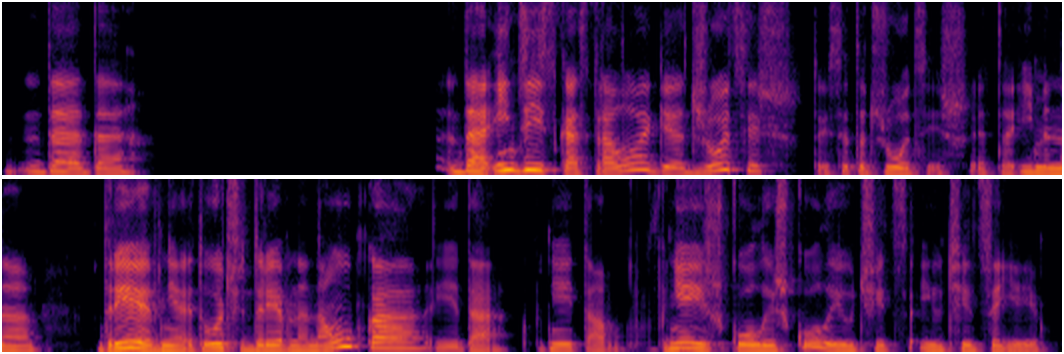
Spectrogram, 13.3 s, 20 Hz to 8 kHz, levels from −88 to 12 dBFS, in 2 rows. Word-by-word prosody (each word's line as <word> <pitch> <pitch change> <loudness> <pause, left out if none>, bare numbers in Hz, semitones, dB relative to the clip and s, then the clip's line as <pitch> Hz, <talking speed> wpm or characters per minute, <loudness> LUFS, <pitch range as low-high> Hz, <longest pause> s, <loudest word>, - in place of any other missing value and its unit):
Да 220 -2 -3
да. 205 0 -7 1.9
Да, 220 0 +4
индийская 285 -3 +6
астрология, 220 +3 -3
джотиш, 250 - -5 0.3
то - - -16
есть - - -14
это 220 0 -7
джотиш. 190 -3 -6
Это 195 -2 -13
именно 195 -3 -1 0.3
древняя, 200 -4 +6
это 210 +3 -1
очень 220 -5 +2
древняя 195 -2 +1
наука, 240 - +1
и 110 0 -8
да, 175 - -6 0.2
в 185 - -20
ней 215 0 -1
там 195 -2 -9
в 190 +2 -23
ней 235 +1 +3
и - - 0
школы, 210 -2 +1
и 190 - 0
школы, 180 +2 -2
и - - +1
учиться 195 +1 -8
и 200 - -4
учиться 190 0 -5
ею. 195 +1 -5
205 Hz, 150 wpm, -23 LUFS, 190-225 Hz, 1.9 s, индийская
